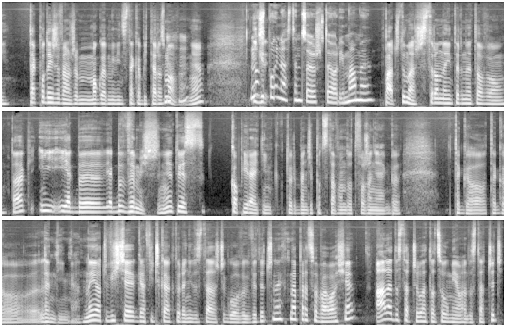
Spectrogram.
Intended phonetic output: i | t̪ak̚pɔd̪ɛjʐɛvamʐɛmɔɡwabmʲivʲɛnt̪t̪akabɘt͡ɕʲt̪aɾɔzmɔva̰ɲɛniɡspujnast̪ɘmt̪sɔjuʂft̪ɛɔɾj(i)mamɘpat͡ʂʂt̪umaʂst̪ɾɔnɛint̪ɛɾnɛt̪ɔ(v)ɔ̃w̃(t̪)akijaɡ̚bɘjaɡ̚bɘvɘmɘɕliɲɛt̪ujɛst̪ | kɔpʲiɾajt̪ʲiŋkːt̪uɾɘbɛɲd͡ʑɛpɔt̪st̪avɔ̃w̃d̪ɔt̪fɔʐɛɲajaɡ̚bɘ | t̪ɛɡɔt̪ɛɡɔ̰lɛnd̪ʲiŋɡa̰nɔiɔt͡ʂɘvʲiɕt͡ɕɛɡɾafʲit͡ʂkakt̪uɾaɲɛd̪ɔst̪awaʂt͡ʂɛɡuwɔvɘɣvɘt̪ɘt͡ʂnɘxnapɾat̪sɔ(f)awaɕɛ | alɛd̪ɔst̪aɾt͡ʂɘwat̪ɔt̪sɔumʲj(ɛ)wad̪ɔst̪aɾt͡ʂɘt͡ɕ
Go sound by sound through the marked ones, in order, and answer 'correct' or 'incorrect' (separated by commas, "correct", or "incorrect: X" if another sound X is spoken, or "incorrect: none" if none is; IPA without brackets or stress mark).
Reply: correct, correct, correct, incorrect: v, incorrect: a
